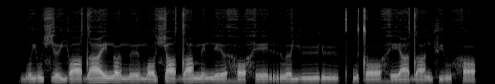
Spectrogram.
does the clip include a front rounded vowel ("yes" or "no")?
no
